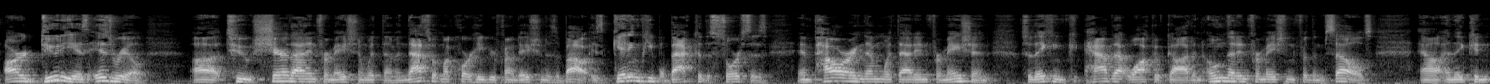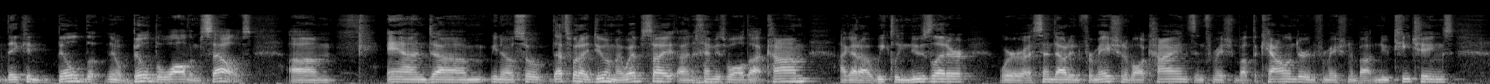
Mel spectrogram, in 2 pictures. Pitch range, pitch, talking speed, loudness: 105-130 Hz, 115 Hz, 195 wpm, -19 LUFS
